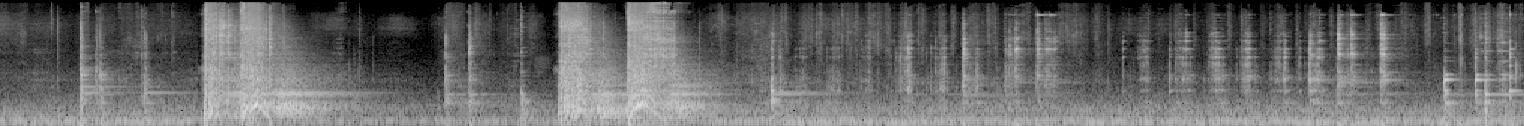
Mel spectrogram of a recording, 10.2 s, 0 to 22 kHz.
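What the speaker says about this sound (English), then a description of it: "Now let's remove our caliper bracket bolts." Metal tool clatter and ratcheting while the caliper bracket bolts come off the front brakes of a 2006-18 Jeep Wrangler, with two loud bursts of clanking near the start and lighter ticks and clicks continuing close by.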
